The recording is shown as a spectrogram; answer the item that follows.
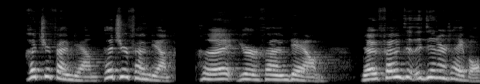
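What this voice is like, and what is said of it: Nagging mom voice. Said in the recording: “Did y'all hear my mom voice there? I kind of have that one perfected”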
